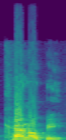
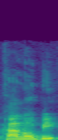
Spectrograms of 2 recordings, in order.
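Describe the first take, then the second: First: The stressed syllable gets extra breath and force. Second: The word is said plainly, without extra force. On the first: "extra breath ఫోర్స్ని అక్కడ ఇస్తాం" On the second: "మామూలుగా"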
